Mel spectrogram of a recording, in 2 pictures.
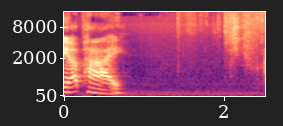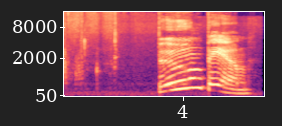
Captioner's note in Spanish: crujido de página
